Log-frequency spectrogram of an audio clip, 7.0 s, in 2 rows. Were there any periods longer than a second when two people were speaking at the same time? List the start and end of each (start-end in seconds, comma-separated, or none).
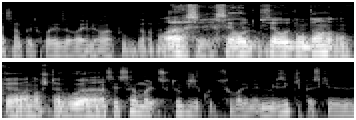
1.5-2.9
